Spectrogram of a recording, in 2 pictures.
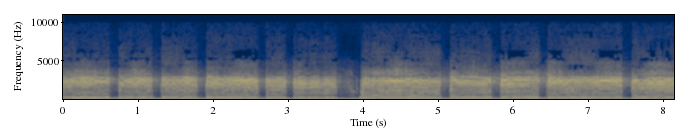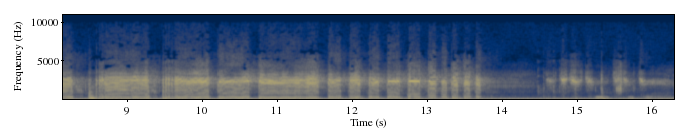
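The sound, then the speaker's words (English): A bazoo honks out a wobbly, buzzing tune of short nasal phrases with bending pitch, loud and continuous for about fourteen seconds before trailing off into a few faint notes. “My mother always used to say, when in doubt, play your bazoo.”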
